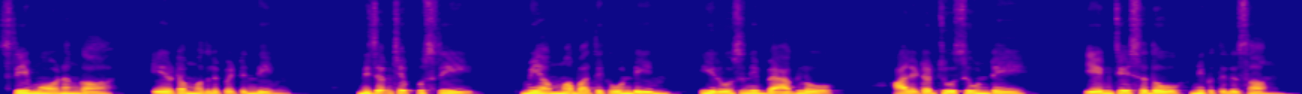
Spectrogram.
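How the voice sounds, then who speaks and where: A woman voicing a stern middle-aged father who speaks gravely and directly, in a storybook reading. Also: medium pitch, fairly even intonation, measured pace, pauses often, dark tone, natural voice.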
